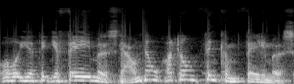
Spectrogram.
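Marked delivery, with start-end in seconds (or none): 0.0-1.4 mocking, teasing, taunting tone. Retelling how an ex taunted over a found web page: imitating Gareth mocking. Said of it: "he is mocking me".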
